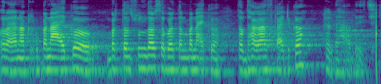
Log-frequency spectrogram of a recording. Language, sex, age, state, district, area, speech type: Maithili, female, 30-45, Bihar, Begusarai, rural, spontaneous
